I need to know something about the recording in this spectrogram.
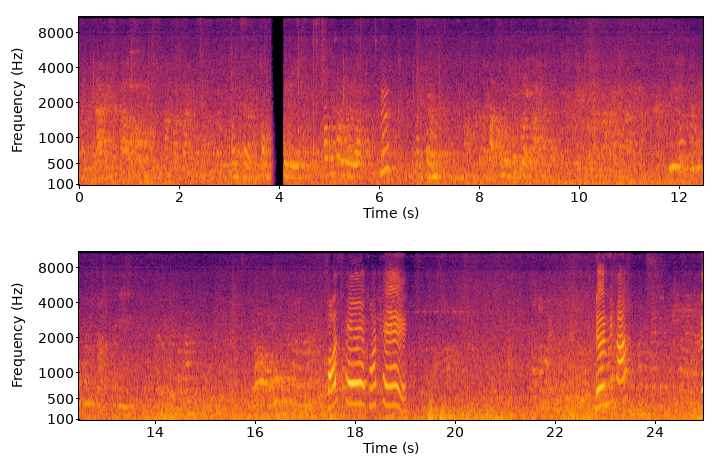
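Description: People talk nearby.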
